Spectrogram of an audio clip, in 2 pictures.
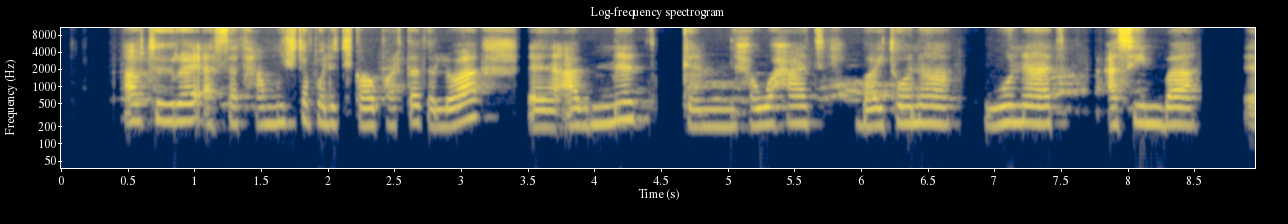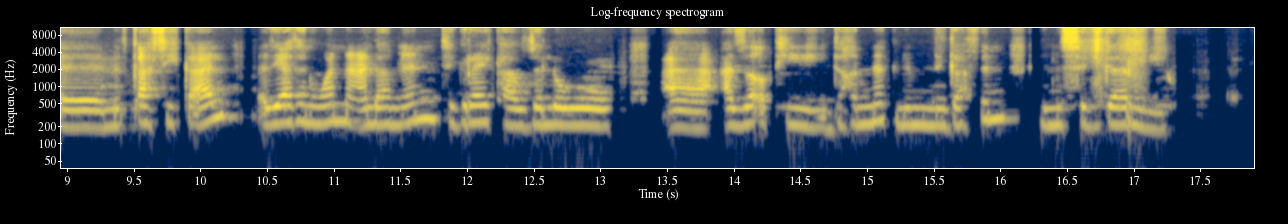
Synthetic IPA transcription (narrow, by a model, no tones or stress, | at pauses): ʔaβt̪ʰɨɡɾajʔasat̪ħamːuʃ̬t̪ʰɐpʰo̞lɐt̪ʰi̥kʰawipʰaɾt̪ʰit̪ʰat̪alːɐwa | a̰βɨnːɐt̪ | kʰɐmɨħɨwːaħat̪bajt̪ʰo̞nawunat̪ʕasimba | mɨt̪ʼkʼasikʰɐʔalʔɨziat̪ʰɨnwanːaʕalamɨnt̪ʰɨɡɾajkʰaβzɐlːɐwo̞ | ʕazɐχʼt̪ʰid̪ɨxɨnːɐt̪nɨmɨnɨɡafɨnːɨmɨsɨɡɡaɾɨnɨjːu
